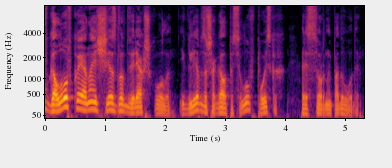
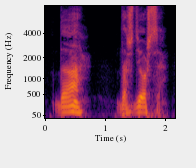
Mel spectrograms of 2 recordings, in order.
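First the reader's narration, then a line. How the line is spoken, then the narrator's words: Glad moan. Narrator (Russian): простонал Николай, обрадованный присутствием брата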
